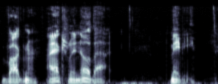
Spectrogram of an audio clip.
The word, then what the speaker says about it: Wagner: Wagner boss and yeah it's pronounced Wagner I actually know that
